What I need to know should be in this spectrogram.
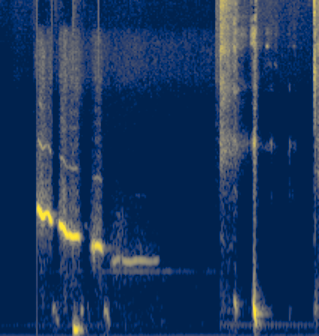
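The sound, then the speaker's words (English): A descending, video-game-style whistle like a character falling off a cliff: a few short whistled notes step down in pitch into a long falling tone, then fade, followed by a couple of brief, breathy cough-like bursts. “I don't know if that was the sound of Mario falling off of the cliff or what.”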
